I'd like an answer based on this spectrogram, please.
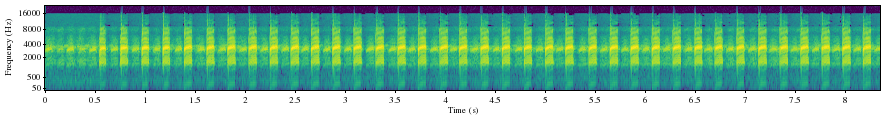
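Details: Japanese tree frog giving a steady run of loud, grating croaks at a regular rate of a little over two per second, continuing for the whole stretch with no other sounds.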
